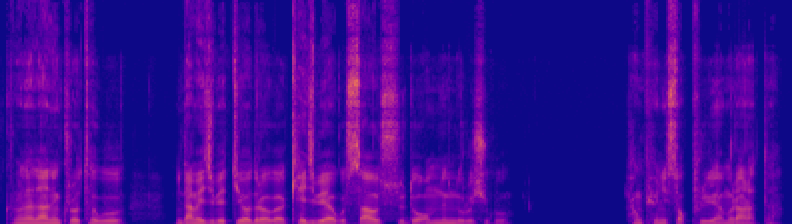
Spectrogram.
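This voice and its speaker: A man with a very low, mellow voice reads a short story aloud for sleep, calm and measured. The recording is dry and close to the mic. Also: no room sound. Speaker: audiobook reader. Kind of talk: audiobook reading for sleep.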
